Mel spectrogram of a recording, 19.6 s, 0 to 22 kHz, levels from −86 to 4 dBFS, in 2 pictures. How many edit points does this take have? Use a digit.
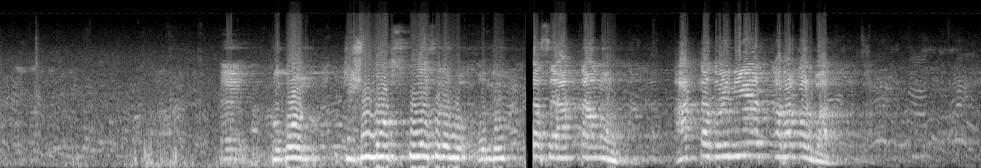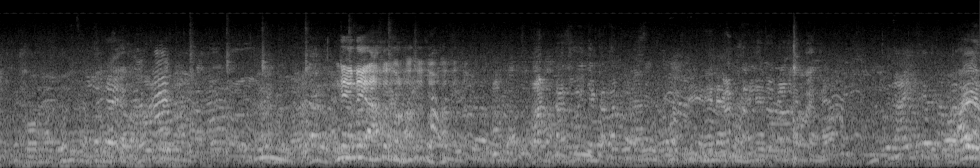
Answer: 1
